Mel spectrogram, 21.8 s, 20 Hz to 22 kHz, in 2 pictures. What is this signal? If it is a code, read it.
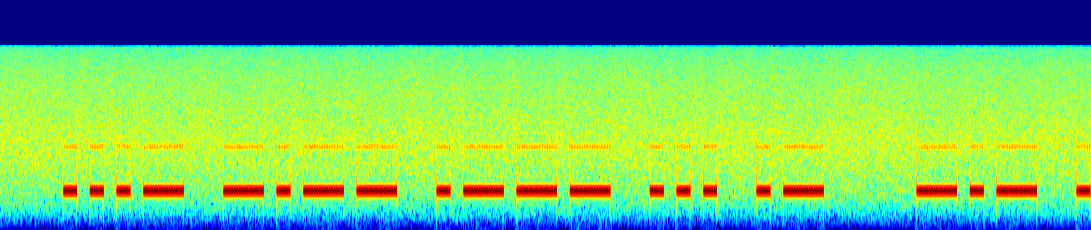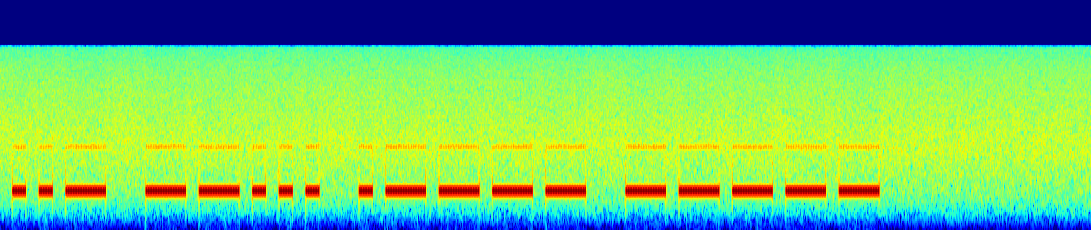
Morse code, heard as a keyed tone, machine-sent, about 9 wpm, 610 Hz. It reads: VYJSA KV710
